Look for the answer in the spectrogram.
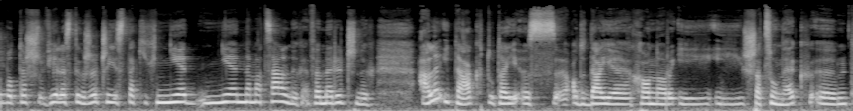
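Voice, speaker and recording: A woman hosting an interview, asking thoughtful, measured questions. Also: mid-range voice, darkish tone. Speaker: interviewer, host. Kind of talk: casual interview.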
